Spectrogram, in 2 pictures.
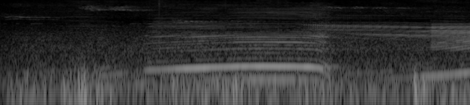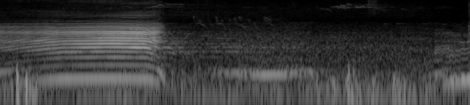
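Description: Cows moo in the Swiss mountains: several long, drawn-out lowing calls, some overlapping, ring out fairly close and loud against quiet outdoor background.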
